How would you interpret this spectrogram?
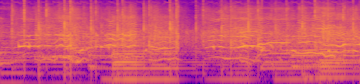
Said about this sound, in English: Can we stand at this time and give God a hand clap of praise?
